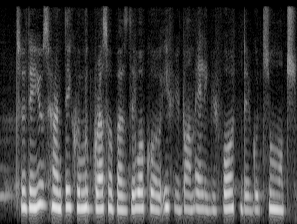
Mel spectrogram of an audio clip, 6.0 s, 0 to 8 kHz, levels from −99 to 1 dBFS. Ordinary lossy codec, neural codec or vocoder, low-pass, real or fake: MP3, 64 kbps; codec, 16 kHz in and 24 kHz out, 0.9 kbps, LongCat-Audio-Codec, fine tuned four codebook decoder; 7.2 kHz; fake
